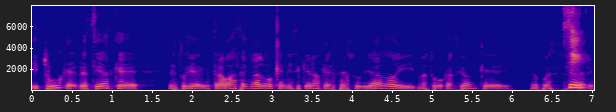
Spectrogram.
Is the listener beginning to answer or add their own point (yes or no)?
yes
